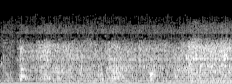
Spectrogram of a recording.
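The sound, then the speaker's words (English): A four-wheel drive truck drives along with a steady, continuous engine rumble and road noise, fairly loud, with no talking. “This truck of mine is a four-wheel drive vehicle, and I know the valley like the back of my hand.”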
